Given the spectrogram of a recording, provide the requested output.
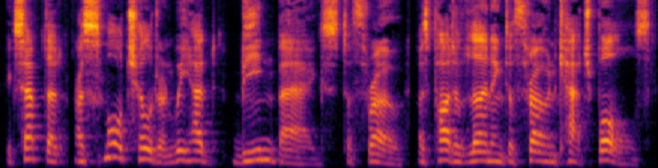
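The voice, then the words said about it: British accent. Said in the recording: “deserved a proper British accent”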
